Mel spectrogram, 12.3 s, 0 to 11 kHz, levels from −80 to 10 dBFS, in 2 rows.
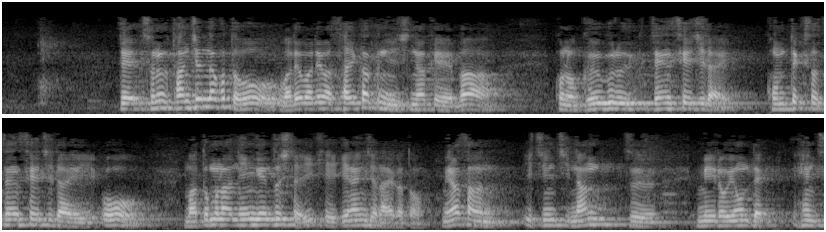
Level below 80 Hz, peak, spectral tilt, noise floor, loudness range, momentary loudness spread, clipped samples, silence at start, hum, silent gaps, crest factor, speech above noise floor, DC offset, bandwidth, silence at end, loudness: -58 dBFS; 0 dBFS; -6.5 dB/octave; -44 dBFS; 3 LU; 8 LU; under 0.1%; 0.25 s; none; none; 16 dB; 27 dB; under 0.1%; 7.2 kHz; 0 s; -17 LUFS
